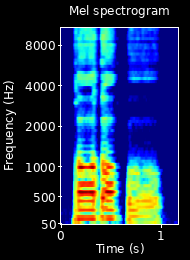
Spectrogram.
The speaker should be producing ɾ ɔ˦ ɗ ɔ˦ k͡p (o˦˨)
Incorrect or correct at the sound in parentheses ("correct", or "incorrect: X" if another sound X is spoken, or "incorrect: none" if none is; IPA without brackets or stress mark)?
incorrect: o˨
